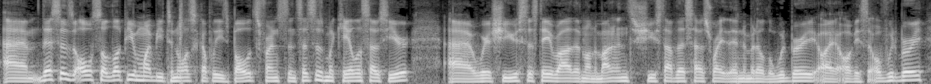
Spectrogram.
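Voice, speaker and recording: A young British man who hosts a gaming channel offers a chatty, rambling let's-play tour full of stories, fillers and restarts. His mid-range voice is slightly mellow and comes out rapid-fire.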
